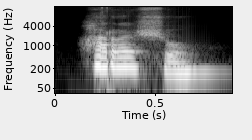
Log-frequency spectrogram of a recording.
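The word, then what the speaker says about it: хорошо: 하라쇼. 두 번째 규칙, 강세 앞에 예, 야는 이로 발음을 한다.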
